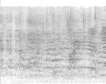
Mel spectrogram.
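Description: Many children talking at once, a dense overlapping chatter of young voices with no single voice standing out.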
